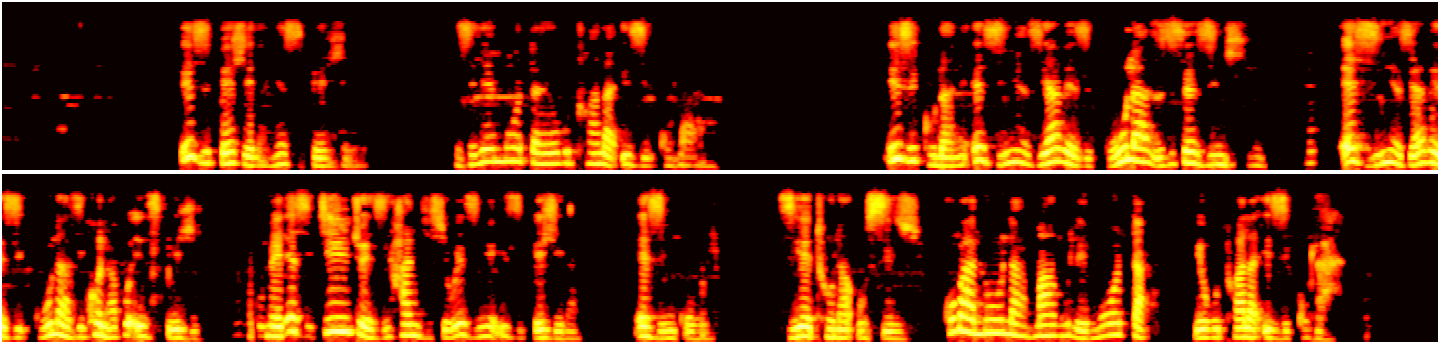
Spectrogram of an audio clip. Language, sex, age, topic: North Ndebele, male, 25-35, health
